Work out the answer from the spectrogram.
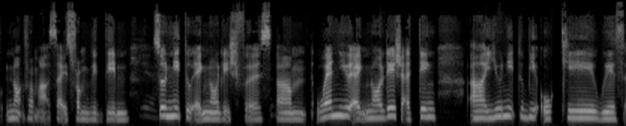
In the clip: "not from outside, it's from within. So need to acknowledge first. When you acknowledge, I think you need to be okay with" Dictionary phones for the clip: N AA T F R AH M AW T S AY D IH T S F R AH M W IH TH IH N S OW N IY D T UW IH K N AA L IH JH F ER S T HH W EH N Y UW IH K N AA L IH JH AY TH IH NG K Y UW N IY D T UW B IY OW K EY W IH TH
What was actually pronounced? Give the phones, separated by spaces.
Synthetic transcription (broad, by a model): N AA T F R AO M AW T S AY IH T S F R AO M W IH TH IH N S OW N IY D T UW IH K N AA L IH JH F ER S T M W EH N Y UW IH K N AA L IH JH AY T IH NG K Y UW N IY D T UW B IY OW K EY W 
